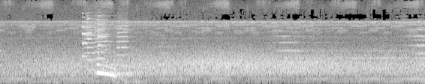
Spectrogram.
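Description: A single owl hoot about two seconds in, a short call that falls in pitch, over quiet background music and a steady hiss.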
